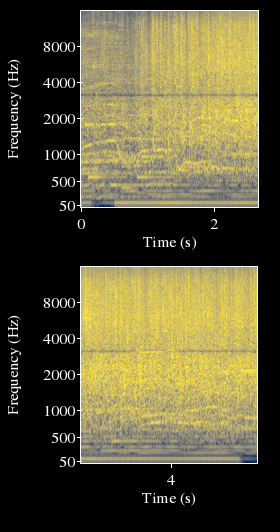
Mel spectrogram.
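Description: Dense, loud audience applause during a Punjabi song, continuing steadily throughout over sustained low instrumental notes.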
